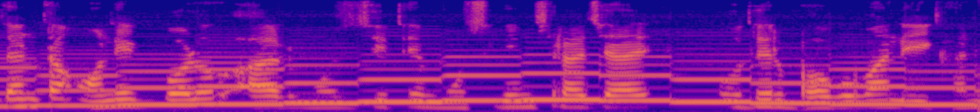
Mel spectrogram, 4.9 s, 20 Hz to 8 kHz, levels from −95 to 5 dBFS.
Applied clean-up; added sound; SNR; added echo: none; Wind instrument, woodwind instrument; 1 dB; none.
